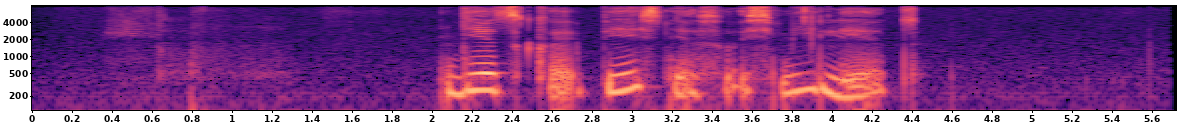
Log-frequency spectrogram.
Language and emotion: Russian, sad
